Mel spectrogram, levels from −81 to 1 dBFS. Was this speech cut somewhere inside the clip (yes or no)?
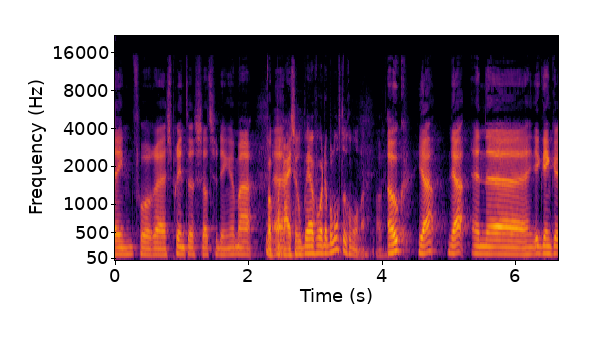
yes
